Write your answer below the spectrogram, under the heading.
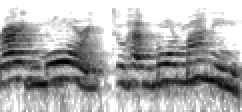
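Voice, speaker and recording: A woman with a Czech accent speaks at a high pitch amid audible room echo. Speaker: conference speaker. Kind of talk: conference talk.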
